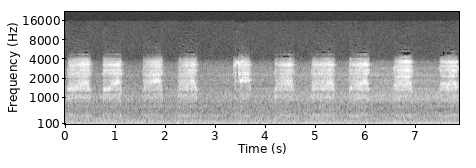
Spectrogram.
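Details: At a barn owl nest late on the night of 22 January 2016, when a mouse is delivered, ten rasping, breathy screeches come at a rapid, uneven pace, roughly one per second, with a low background hum.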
